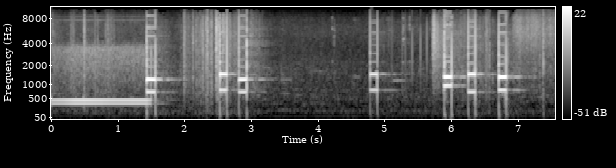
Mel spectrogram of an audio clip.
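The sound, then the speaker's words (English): A steady dial tone cuts off, then a phone number is dialed as a series of short touch-tone beeps keyed in irregular bursts, each a crisp two-pitch tone, loud, with quiet pauses between groups of digits. “Now we know their whole phone number.”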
